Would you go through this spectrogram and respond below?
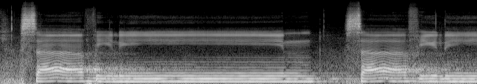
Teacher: sinnya dibaca Dua dua harakat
